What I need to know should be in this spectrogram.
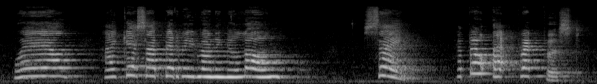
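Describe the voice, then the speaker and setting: Someone uses a put-on character voice at a fairly slow pace, leaving long, frequent pauses. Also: woman, extremely high pitch for a woman. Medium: read story. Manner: earnest.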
